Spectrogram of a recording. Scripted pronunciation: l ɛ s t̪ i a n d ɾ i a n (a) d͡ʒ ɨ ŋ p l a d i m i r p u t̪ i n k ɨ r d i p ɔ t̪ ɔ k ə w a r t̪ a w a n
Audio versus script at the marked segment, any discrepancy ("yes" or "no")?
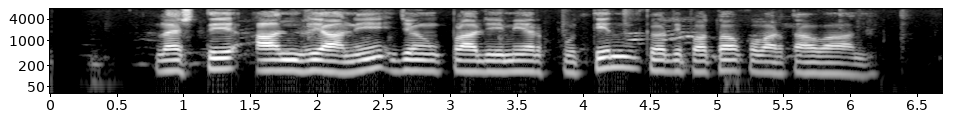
yes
